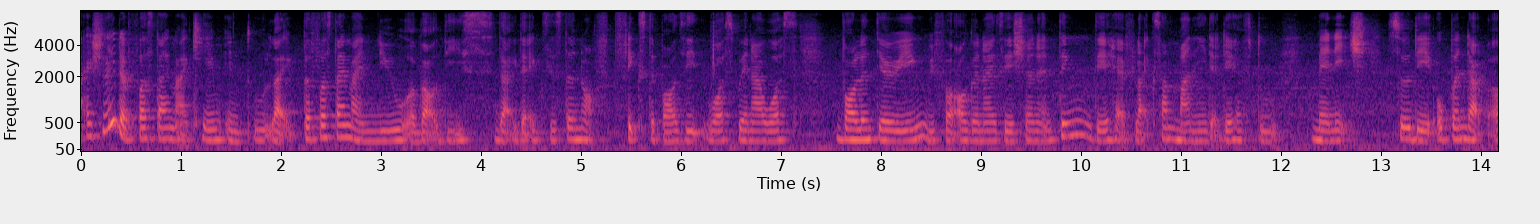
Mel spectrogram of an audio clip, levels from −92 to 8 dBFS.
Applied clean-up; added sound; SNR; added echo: none; none; none; none.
